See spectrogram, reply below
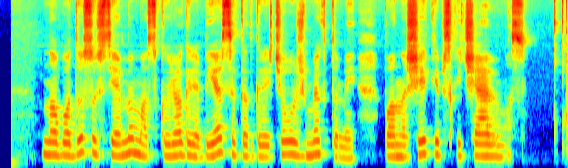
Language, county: Lithuanian, Vilnius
